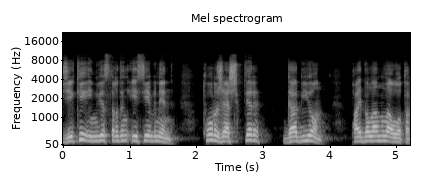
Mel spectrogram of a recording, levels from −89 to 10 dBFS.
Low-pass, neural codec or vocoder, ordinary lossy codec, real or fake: 9.9 kHz; codec, 44.1 kHz, 7.8 kbps, Pupu-Codec; none; fake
